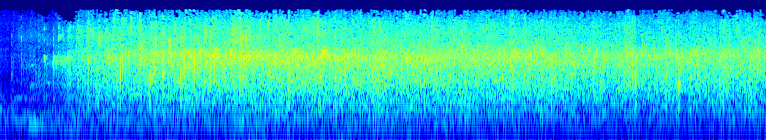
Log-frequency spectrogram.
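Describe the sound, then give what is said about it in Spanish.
An audience breaks into applause, the clapping swelling quickly in the first second and then holding as a dense, steady wash of many hands until the end. “Pueden aplaudir, ¿eh?”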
